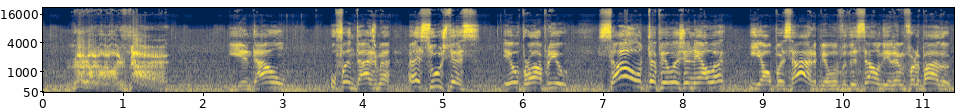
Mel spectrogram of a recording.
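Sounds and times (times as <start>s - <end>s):
person imitating fierce dog barks: 0.3s - 1.6s
speech: 2.4s - 11.3s.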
